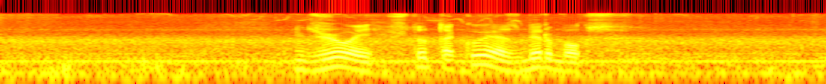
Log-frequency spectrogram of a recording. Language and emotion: Russian, neutral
